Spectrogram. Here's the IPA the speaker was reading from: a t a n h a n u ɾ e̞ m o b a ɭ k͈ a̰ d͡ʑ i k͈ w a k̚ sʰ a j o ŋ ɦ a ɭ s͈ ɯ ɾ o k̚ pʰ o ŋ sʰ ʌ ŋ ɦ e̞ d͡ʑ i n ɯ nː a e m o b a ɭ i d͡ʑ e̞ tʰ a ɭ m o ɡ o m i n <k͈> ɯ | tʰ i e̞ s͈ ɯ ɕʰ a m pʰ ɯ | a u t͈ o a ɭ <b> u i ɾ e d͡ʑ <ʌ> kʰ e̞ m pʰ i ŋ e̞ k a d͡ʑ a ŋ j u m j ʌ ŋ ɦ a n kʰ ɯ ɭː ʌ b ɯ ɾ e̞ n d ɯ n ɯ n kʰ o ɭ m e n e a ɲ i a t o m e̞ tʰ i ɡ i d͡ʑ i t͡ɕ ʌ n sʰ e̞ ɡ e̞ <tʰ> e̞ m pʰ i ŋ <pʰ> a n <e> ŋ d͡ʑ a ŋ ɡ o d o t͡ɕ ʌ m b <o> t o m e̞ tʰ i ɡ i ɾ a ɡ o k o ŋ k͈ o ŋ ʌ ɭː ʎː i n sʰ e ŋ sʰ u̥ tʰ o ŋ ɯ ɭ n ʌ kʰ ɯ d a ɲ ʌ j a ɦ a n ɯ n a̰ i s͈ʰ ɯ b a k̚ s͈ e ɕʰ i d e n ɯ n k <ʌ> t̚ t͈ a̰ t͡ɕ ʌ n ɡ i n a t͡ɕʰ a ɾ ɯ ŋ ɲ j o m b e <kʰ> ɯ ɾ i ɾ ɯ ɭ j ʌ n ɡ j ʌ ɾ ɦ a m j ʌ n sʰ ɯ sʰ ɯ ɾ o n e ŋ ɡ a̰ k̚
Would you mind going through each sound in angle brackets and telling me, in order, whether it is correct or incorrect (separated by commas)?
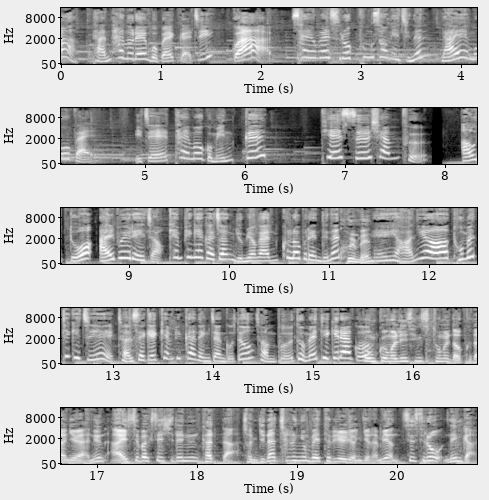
correct, correct, correct, incorrect, incorrect, correct, incorrect, incorrect, incorrect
